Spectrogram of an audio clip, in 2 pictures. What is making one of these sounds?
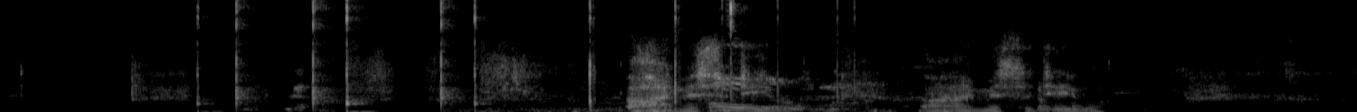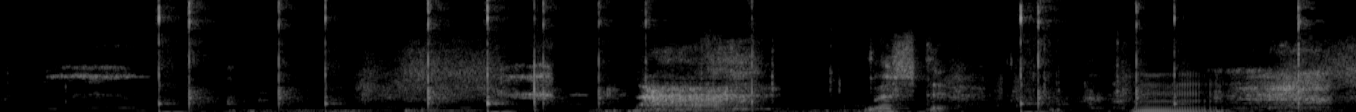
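A ping-pong ball bounces on a table with light taps.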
